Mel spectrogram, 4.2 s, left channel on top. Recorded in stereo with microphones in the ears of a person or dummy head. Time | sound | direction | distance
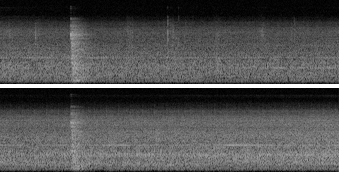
0.9 | a door slam | 20° left (ahead or behind) | 2.5 m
